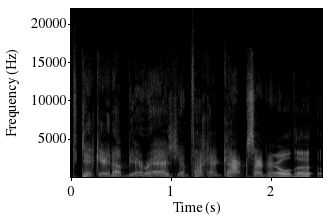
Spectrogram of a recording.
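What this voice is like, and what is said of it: Impression of Exorcist demon voice. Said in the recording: “That's a really good impression.”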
